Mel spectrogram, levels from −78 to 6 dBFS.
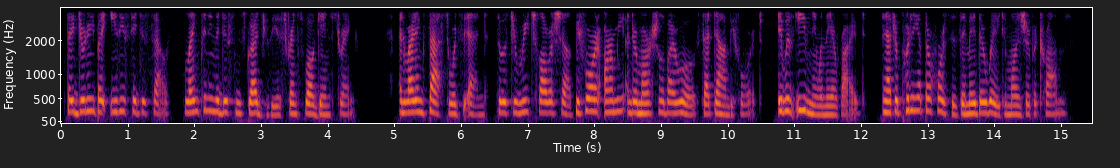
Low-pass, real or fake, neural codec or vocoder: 3.6 kHz; real; none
